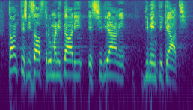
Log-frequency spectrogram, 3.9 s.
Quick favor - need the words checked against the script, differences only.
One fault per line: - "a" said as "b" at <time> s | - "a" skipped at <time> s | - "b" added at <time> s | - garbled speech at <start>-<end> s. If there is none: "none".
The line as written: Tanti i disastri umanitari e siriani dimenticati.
none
